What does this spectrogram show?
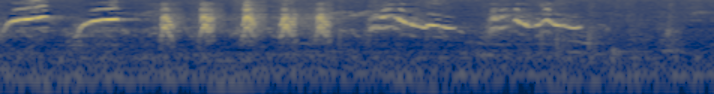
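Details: Energetic Orange-bellied leafbird song used as a lure for a leafbird that has stopped singing. Two arching whistles, then a fast run of five buzzy pulses, ending in warbled swooping phrases.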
